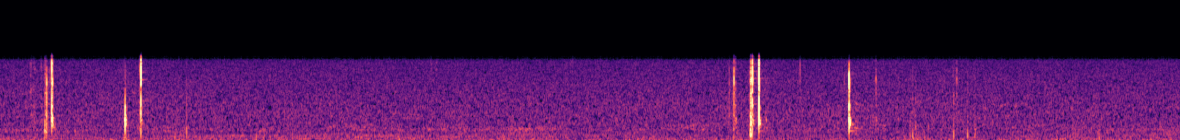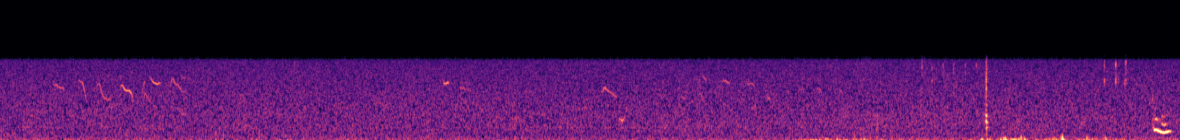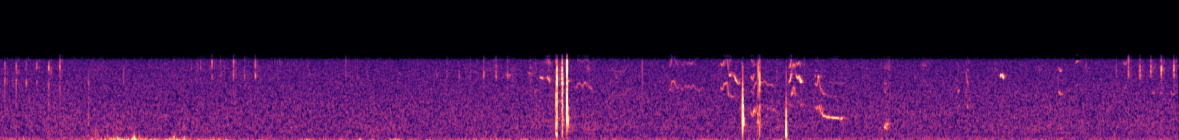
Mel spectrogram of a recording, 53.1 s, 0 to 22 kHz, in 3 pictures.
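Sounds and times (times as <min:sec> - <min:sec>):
faint high chirps: 0:18.4 - 0:20.6
puppies squeaking and whimpering: 0:18.5 - 0:20.6, 0:26.8 - 0:27.1, 0:28.2 - 0:29.1, 0:43.0 - 0:44.4, 0:45.4 - 0:48.1
sharp clicks: 0:31.5 - 0:32.6, 0:34.2 - 0:34.7, 0:35.4 - 0:36.5, 0:38.3 - 0:39.4, 0:42.1 - 0:44.1, 0:52.1 - 0:53.0
puppy whine falling in pitch: 0:45.4 - 0:48.2.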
